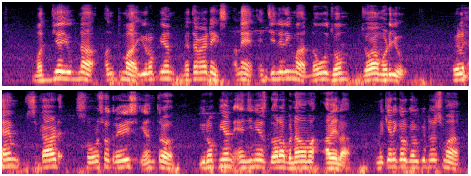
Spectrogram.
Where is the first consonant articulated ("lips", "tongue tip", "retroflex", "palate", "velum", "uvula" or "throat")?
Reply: lips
